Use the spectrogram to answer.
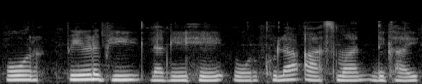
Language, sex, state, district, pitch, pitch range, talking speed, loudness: Hindi, female, Madhya Pradesh, Bhopal, 195 Hz, 190-210 Hz, 140 wpm, -16 LUFS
